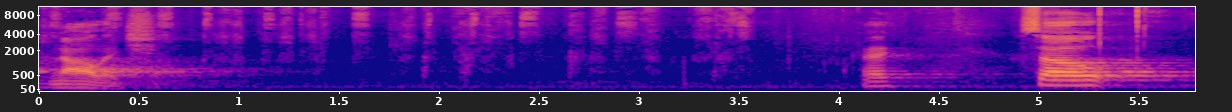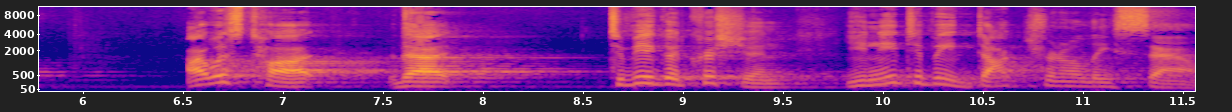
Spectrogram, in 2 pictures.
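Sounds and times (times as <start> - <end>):
speech: 0.0 - 0.7, 4.1 - 5.6, 6.5 - 8.0, 8.6 - 11.5
scratchy writing strokes: 0.3 - 3.8.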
